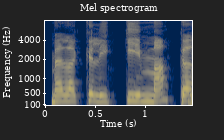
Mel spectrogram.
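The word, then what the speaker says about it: Mele Kalikimaka: Melekalikimaka. – Melekalikimaka.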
